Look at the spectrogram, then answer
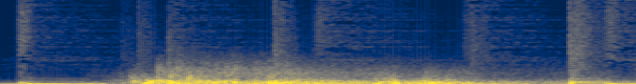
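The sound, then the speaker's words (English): A sheet of aluminum foil is shaken to fake thunder, giving a sustained low, crackling rumble with rough rattling surges and a few sharper crinkly bursts, fairly loud throughout with no voices. “Nice, but if you think that's actual thunder, guess again. Any ideas what it is? Did you say a sheet of aluminum foil?”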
